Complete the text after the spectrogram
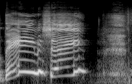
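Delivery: "ain't" stretched way up high and slow; high, slow and playful. Shown as a demonstration. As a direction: tease it high and drawn out. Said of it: "this person has no shame at all".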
